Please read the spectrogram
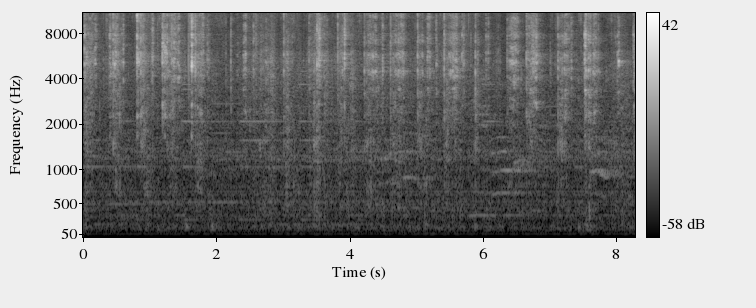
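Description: A metal whisk stirring thick instant mashed potatoes in a saucepan, its wires clicking and scraping irregularly against the pan.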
